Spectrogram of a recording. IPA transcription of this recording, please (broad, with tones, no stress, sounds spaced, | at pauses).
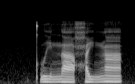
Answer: kʷʼ i˨ n a˨ ħ i˨ ŋ ã˦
